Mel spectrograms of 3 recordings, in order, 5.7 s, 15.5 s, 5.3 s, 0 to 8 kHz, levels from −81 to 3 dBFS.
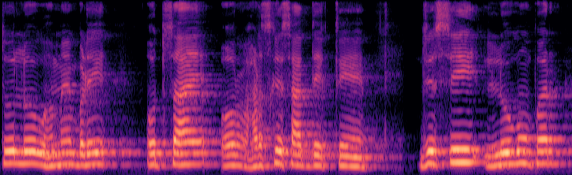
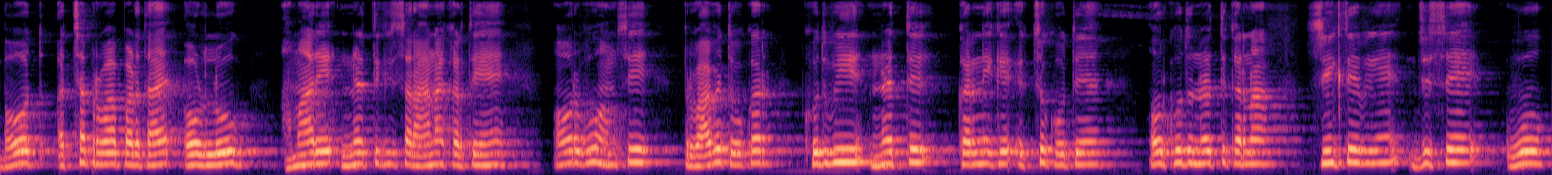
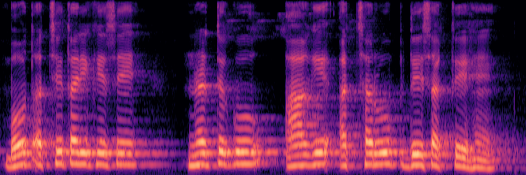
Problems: none marked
